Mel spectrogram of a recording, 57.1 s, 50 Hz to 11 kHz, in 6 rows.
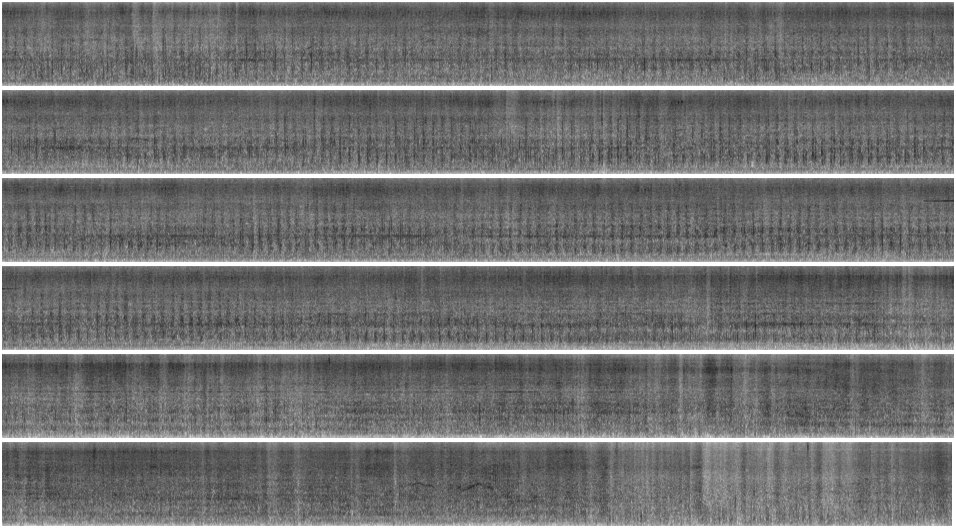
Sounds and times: Helicopter: 0.0s - 57.1s.

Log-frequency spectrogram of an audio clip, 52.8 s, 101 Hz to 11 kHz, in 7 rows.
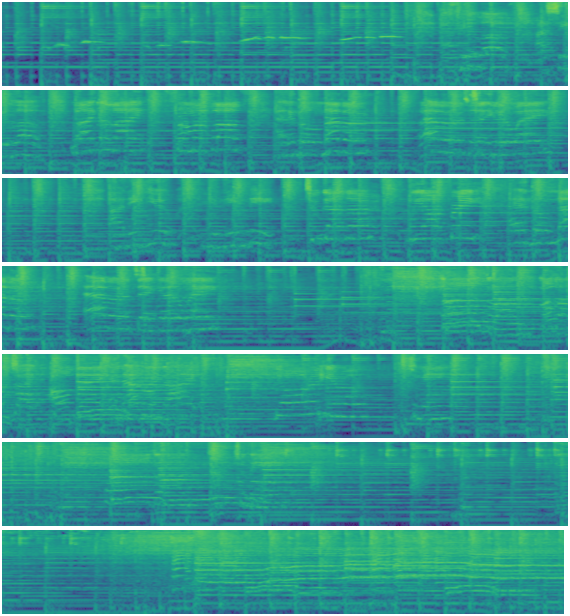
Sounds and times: Music: 0.0s - 52.7s.

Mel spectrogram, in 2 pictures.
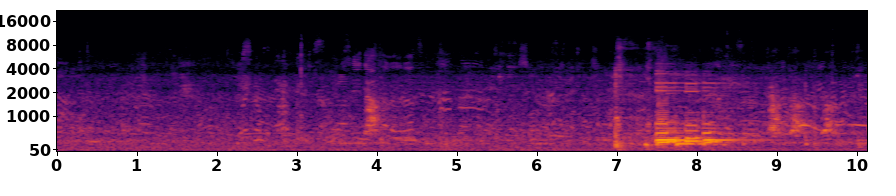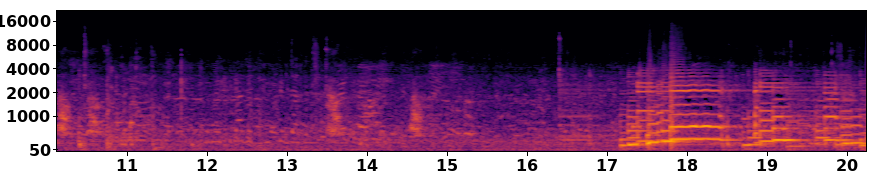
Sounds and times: Speech: 0.0s - 17.2s
Music: 7.4s - 8.9s, 16.4s - 20.2s.

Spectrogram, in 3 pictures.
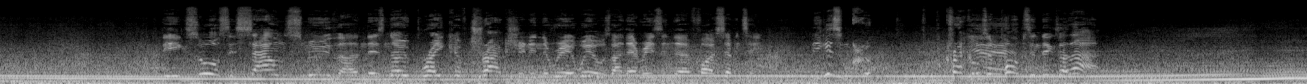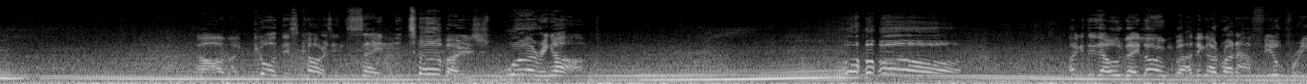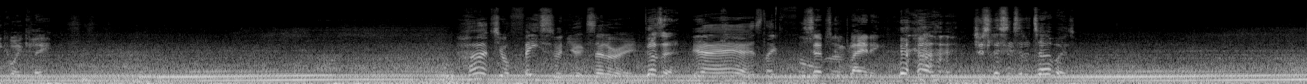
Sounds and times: Car: 0.0s - 39.2s
Speech: 1.6s - 8.8s, 9.4s - 11.0s, 15.0s - 19.0s, 23.8s - 26.7s, 30.7s - 36.9s.

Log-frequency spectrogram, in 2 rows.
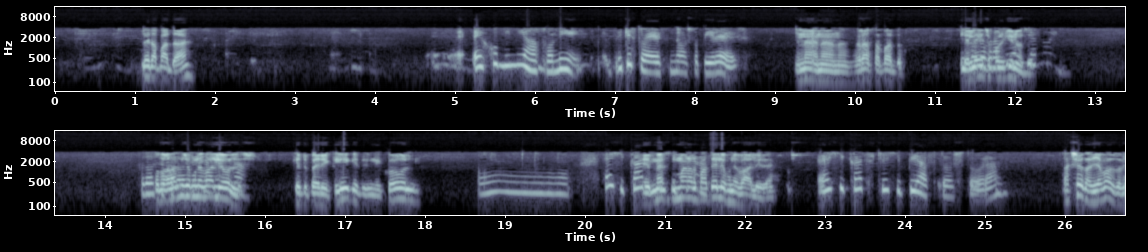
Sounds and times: Speech: 11.4s - 12.6s, 14.5s - 18.0s, 26.0s - 26.7s.

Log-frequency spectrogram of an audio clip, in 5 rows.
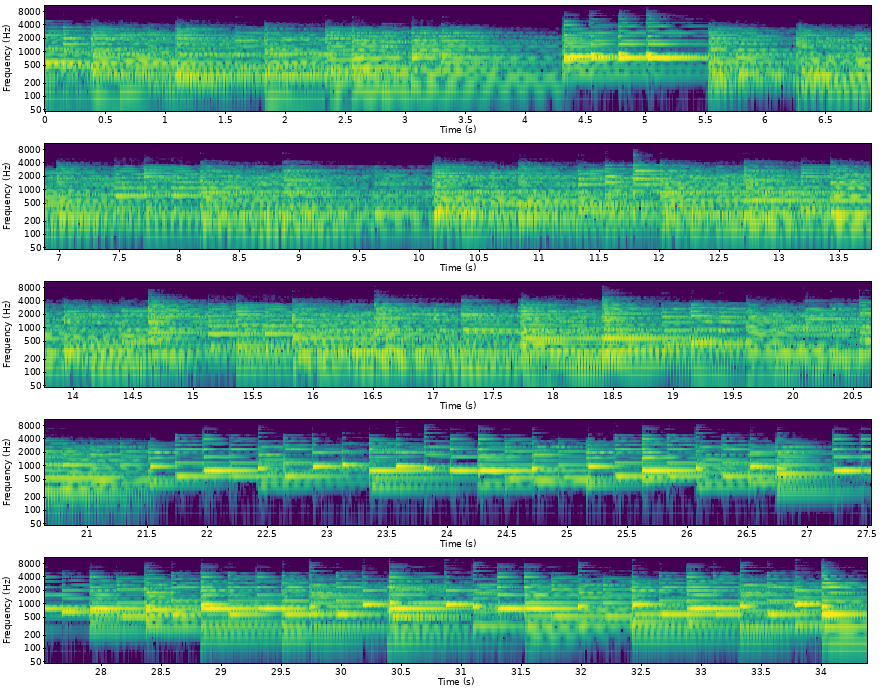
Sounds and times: Music: 0.0s - 34.3s.

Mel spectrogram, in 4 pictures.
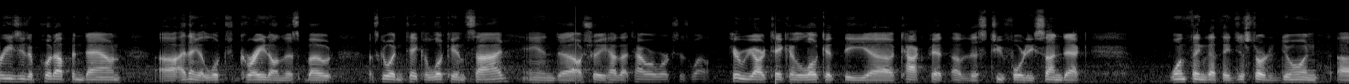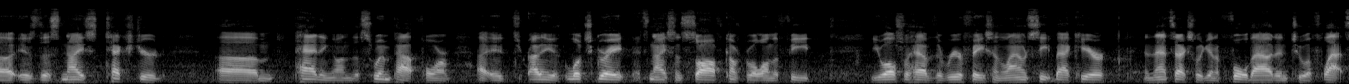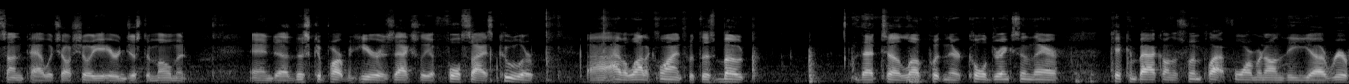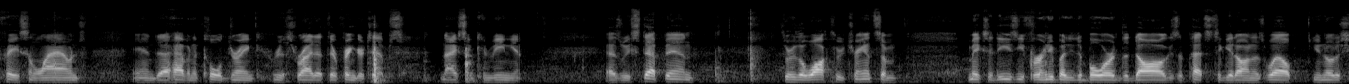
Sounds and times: Speech: 0.0s - 10.9s, 11.7s - 28.9s, 29.5s - 34.5s, 35.4s - 45.8s, 46.5s - 47.5s, 48.3s - 49.5s, 50.2s - 53.9s.

